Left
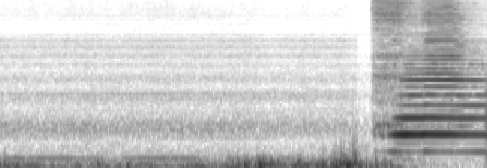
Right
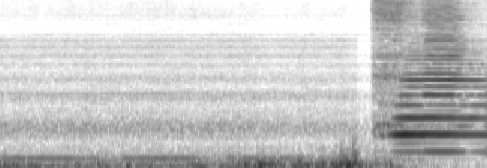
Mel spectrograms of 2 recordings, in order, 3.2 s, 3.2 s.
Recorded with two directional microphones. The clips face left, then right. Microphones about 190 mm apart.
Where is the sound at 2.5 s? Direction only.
Centre (ahead or behind).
